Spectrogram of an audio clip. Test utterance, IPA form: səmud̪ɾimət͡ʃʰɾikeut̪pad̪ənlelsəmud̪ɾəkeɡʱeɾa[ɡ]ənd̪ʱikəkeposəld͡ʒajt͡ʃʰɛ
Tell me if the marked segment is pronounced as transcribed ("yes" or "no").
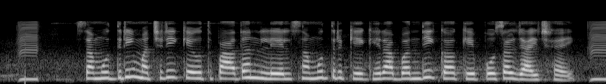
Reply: no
